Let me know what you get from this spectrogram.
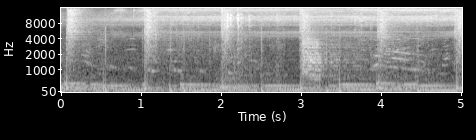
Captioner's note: children shouting playfully in the background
